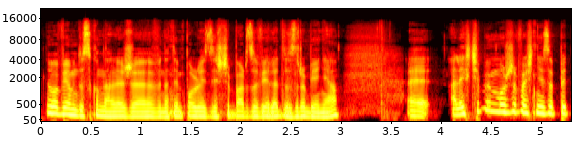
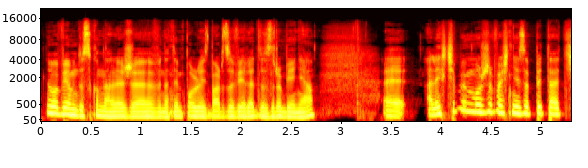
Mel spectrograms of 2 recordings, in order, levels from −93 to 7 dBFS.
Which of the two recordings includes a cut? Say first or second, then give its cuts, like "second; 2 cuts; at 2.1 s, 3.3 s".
second; 1 cut; at 1.7 s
